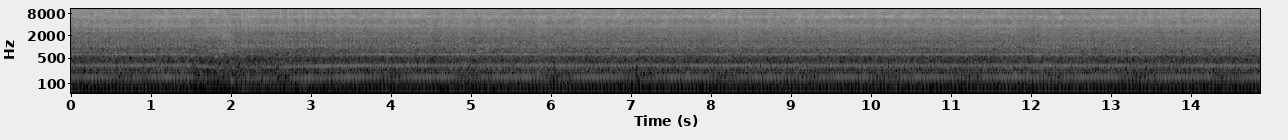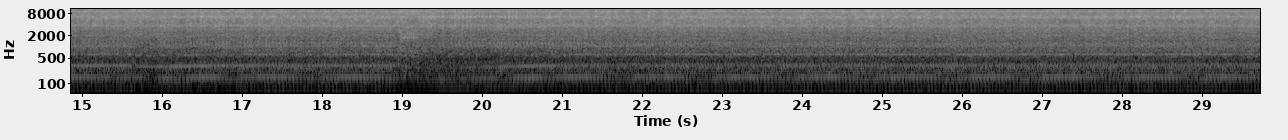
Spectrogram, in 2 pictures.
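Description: Small single-cylinder diesel engine driving a grass chopper, running steadily with its chopper blades spinning. Its note sags briefly about three times as leaves and stalks are fed in.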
